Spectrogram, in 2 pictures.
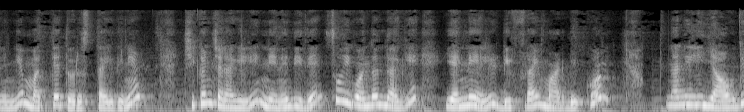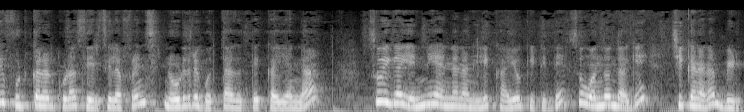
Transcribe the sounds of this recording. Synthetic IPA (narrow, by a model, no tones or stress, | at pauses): nimɐɡe̞mɐt̪ːet̪oːɾust̪aːjid̪iːni | t͡ʃikːɐnt͡ʃɛnːaːɡilːinened̪id̪e̞so̞ːiːɡɐond̪ond̪aːɡiɛnːejɐlːiɖipʰɾaːjmaːɽbe̞ːku | naːnilːijaːʋd̪e̞ːpʰuʈkɐlɐɾkuːɽɐse̞ːɾisilːɐpʰɾeɳɖsno̞ːɽid̪ɾeɡɔt̪ːaːɡut̪ːe̞kɐjːɐnːɐ | soːiːɡɐenːejɐnːɐnaːnilːikaːjoːkiʈːid̪ːe̞soːond̪ond̪aːɡi | t͡ʃikːɐnɐnːɐbiɽ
